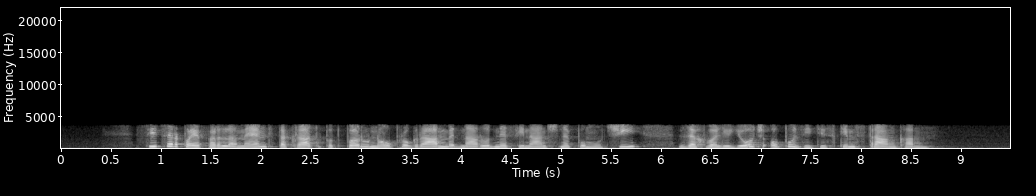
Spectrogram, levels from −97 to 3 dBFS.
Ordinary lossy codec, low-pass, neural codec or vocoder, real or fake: none; 3.6 kHz; codec, 16 kHz in and 24 kHz out, 2.2 kbps, FireRedTTS-2 codec; fake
